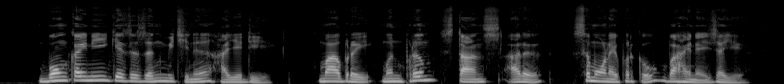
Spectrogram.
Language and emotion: Bodo, neutral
